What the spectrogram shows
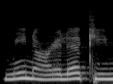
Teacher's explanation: نون ساکن کے بعد عین حروف ہلکی میں سے ہے، اسی لیے یہاں پر غنہ نہیں ہوگا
